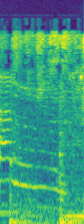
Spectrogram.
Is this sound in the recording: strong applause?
no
